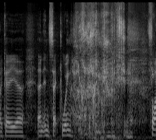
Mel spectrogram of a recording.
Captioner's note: chaotic flapping noises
